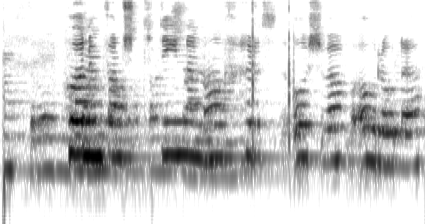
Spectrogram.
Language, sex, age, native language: Icelandic, male, 11, Icelandic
